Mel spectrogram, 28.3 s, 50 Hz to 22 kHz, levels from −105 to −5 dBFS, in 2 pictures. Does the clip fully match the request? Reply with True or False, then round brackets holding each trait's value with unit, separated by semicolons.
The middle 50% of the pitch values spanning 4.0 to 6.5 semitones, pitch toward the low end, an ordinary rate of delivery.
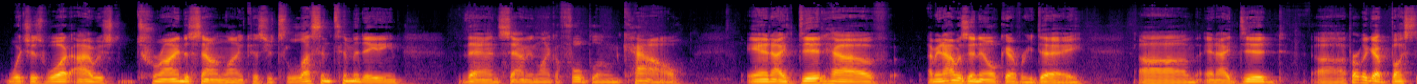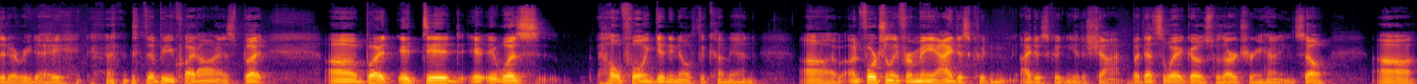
False (2.8 semitones; 90 Hz; 180 wpm)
